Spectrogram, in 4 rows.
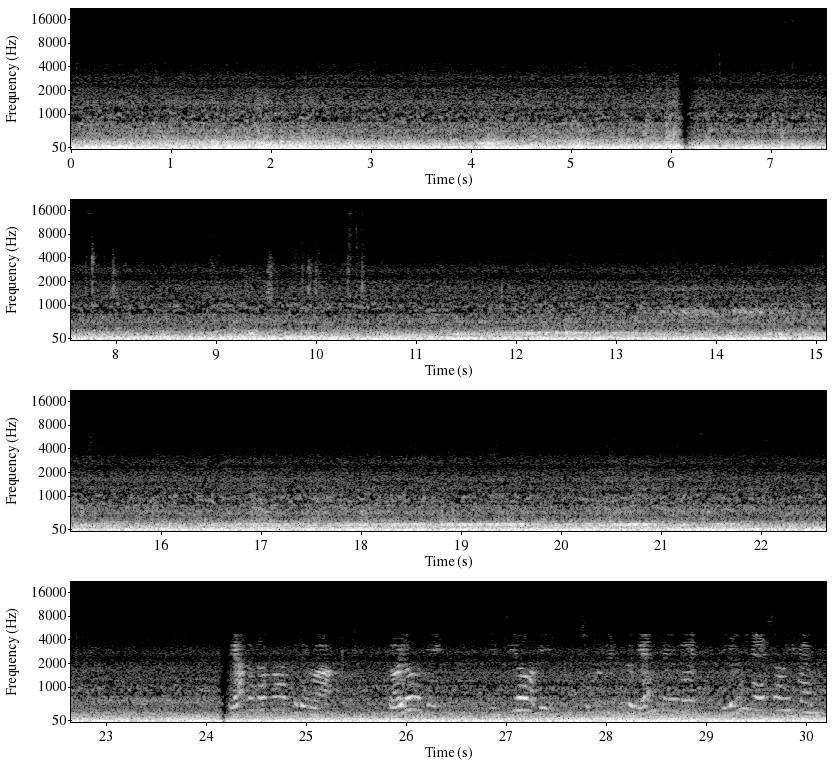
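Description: Running noise of a Keihan limited express heard from inside the car: a steady low rumble of wheels on rail, with a faint motor hum in the middle stretch. From about 24 seconds in, voices talk over it.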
